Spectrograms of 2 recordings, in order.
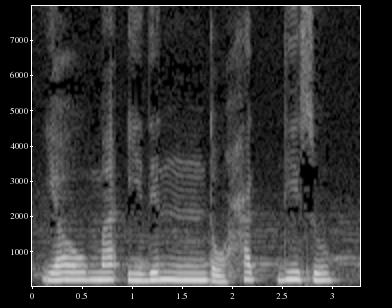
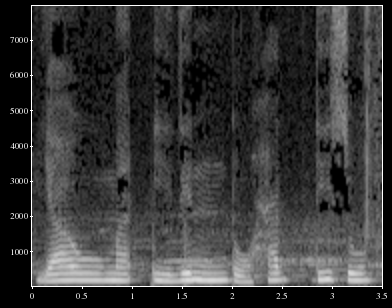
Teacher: Yauma idin ditekan 2 harokat disertai dengung. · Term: ikhfa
